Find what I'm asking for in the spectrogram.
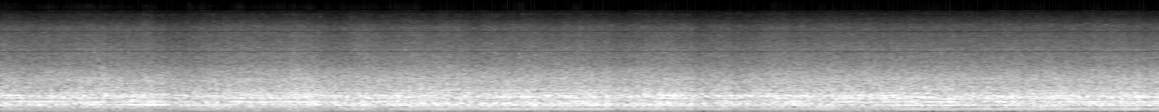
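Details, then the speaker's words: Old lawn mower left for dead, water poured out during priming; after several more primes the small engine catches and settles into a steady, slightly ragged run after a hard start. "CLE more primes there we go that sounds like it's doing something now"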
